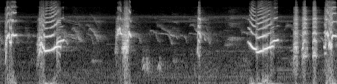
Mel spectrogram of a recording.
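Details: Javan myna song meant to provoke other mynas into singing and agitation: harsh squawks alternate with rising, buzzy whistled notes and short clipped bursts, loud and uneven.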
